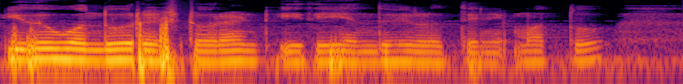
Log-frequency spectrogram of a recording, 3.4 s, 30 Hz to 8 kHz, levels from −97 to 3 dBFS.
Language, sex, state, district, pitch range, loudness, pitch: Kannada, female, Karnataka, Bidar, 130-145 Hz, -19 LUFS, 135 Hz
